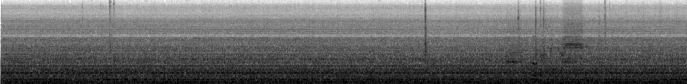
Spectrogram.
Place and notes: big printer
愛知 豊田 printer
